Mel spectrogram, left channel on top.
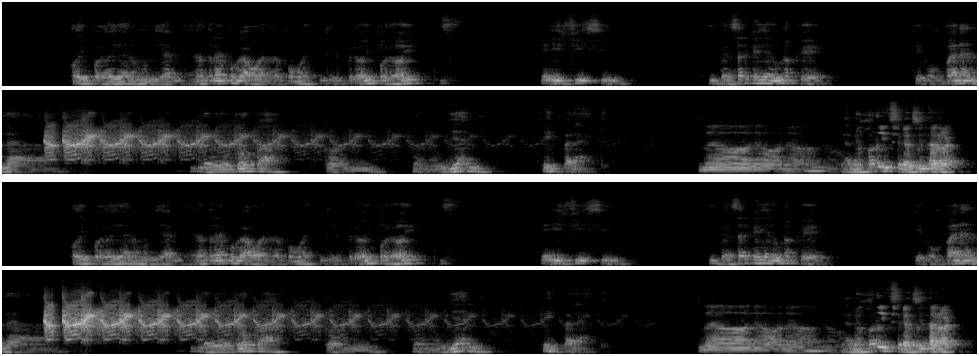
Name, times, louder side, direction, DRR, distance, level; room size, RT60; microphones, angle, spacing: voice 1, 0.7-4.6 5.4-6.2 7.1-8.3 9.1-10.4 11.6-12.6 13.0-13.5 13.8-14.6 15.1-15.7 18.1-19.2, left 1 dB, 25° left, 0.6 m, -33 dB
sound 1, 10.2-14.0, right 6 dB, 65° right, 0.5 m, -27 dB
voice 2, 16.7-19.2, right 1 dB, 35° right, 1.2 m, -30 dB
4.3 x 2.5 x 2.4 m
head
